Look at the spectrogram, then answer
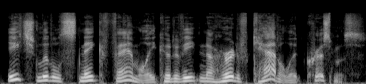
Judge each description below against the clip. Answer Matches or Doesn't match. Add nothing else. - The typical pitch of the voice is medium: Matches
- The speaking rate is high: Matches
